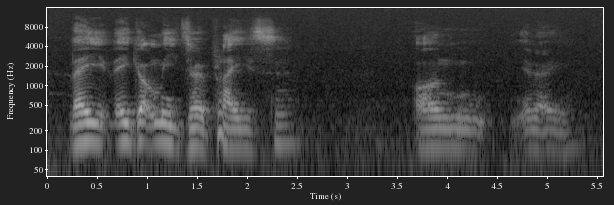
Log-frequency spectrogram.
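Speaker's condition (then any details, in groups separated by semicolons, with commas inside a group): Traumatic brain injury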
